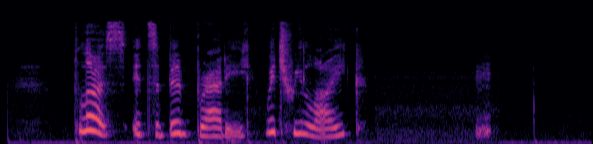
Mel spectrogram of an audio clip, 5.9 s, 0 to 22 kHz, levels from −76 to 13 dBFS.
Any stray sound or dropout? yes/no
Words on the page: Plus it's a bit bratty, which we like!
yes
